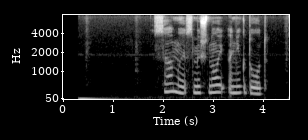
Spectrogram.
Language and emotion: Russian, sad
